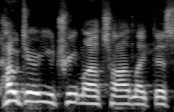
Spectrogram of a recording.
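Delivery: put-on screaming. Retelling how a mother screamed at the principal: imitating a mother screaming. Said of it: "started screaming at the principal".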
